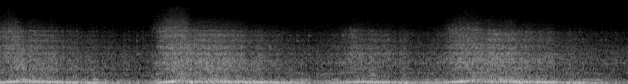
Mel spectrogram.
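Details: 1965 Chevrolet Impala, first run after 20 years sitting, timing set to about 30–32 degrees total with vacuum advance reconnected: steady low burble with gentle speed rises and falls, firing evenly without misses or knocks; getting a little warm, healthy idle.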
